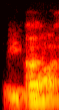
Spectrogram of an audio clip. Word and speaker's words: Belvoir Park: Yeah, woodland management plans, Doncaster, Belvoir Park, Beaver Park, it's actually pronounced, Northern Ireland, Beaver Park, another beautiful site.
